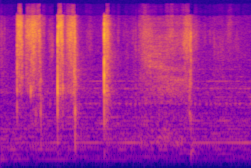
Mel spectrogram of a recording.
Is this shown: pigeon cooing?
no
